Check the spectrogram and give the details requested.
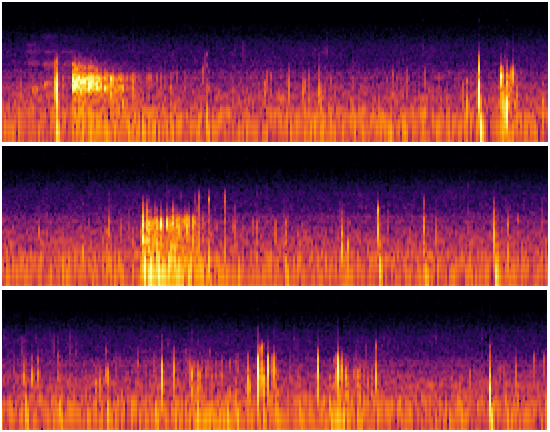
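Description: Soft, irregular gurgles and low rumbling bursts with scattered clicks in a quiet room; ordinary stomach growling.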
